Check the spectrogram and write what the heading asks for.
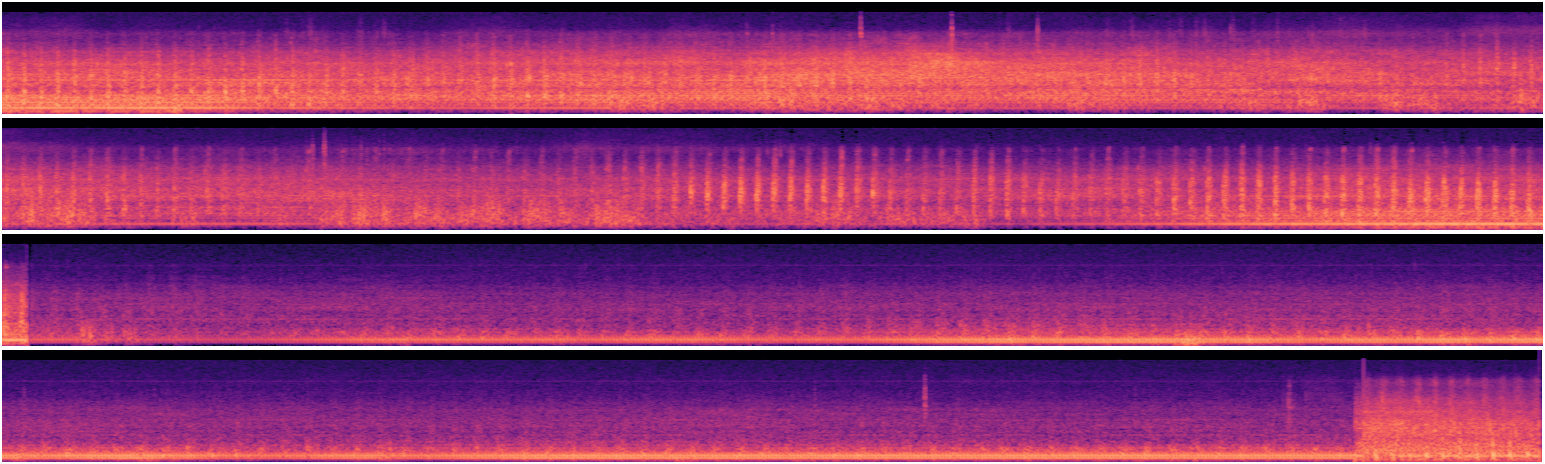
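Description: Helicopter flying, a steady engine and rotor hum with a fine rapid beat. About halfway through it suddenly drops in level and sounds duller, then carries on steadily.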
